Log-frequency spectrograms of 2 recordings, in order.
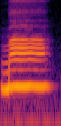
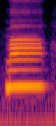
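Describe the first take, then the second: Both takes have the same delivery.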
